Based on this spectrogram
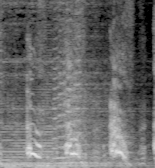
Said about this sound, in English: A barking reindeer.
